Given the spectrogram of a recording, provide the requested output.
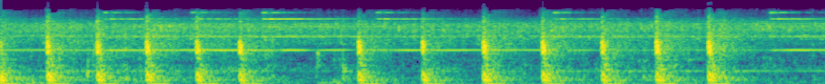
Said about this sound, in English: I'll try rapping again.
